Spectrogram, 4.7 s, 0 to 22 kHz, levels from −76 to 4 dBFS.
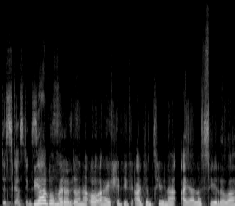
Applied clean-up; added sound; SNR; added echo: neural mask model DeepFilterNet 3.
